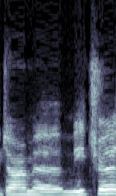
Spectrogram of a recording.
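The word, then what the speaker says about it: Dharma Mittra: studied um looking here practicing with uh sri dharma mitra is that did i pronounce that correct yep that's correct um and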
